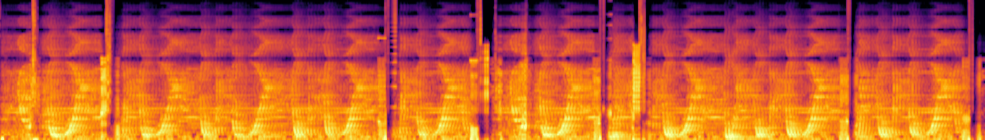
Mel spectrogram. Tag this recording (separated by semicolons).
drug-fire; record-death; sample-experimental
